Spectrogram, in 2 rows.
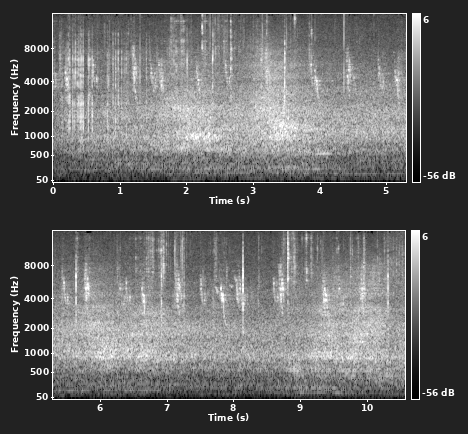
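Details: Sparrows arriving to be fed on 3 May 2022, giving short sharp chirps that repeat irregularly through a steady roar of background noise.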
